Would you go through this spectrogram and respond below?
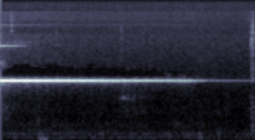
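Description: A phone's text message notification rings out as a single clear, bright ding that slowly fades over about a second and a half, in a quiet room.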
